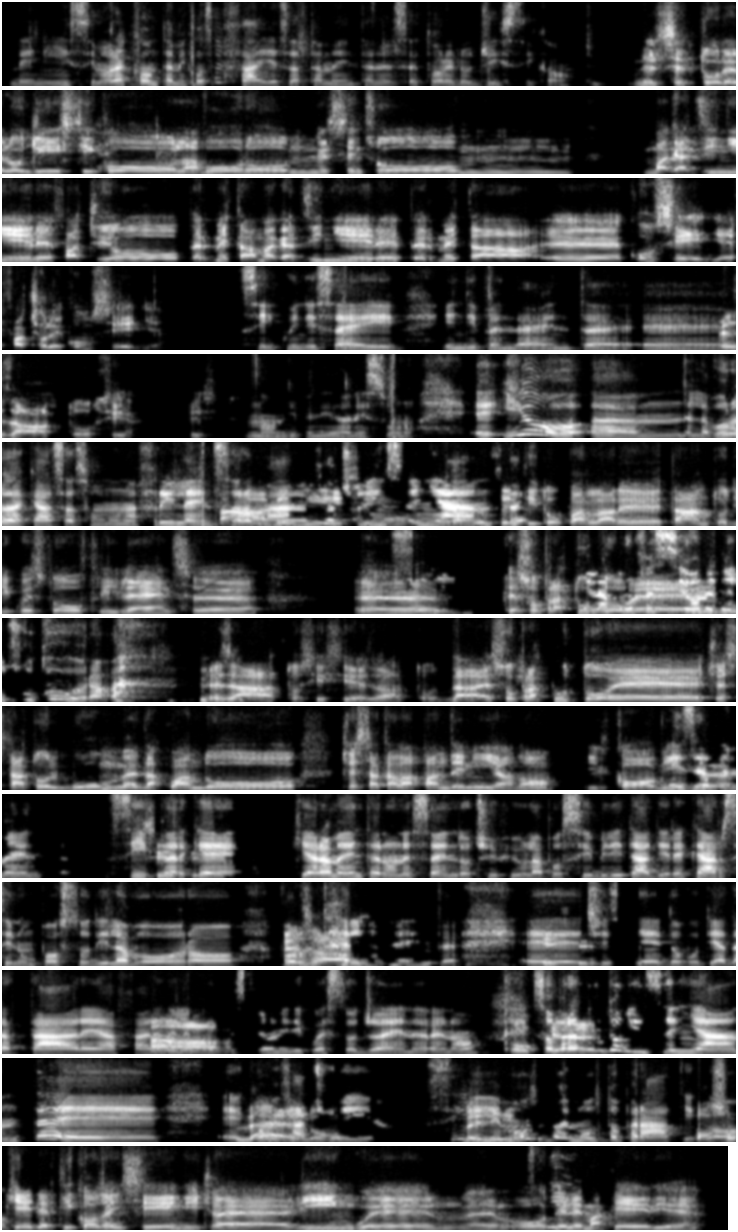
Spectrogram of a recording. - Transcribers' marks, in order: other background noise; tapping; background speech; in English: "freelancer"; in English: "freelance"; chuckle; laughing while speaking: "volontariamente"; "cioè" said as "ceh"
- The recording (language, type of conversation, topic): Italian, unstructured, Qual è la tua opinione sul lavoro da remoto dopo la pandemia?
